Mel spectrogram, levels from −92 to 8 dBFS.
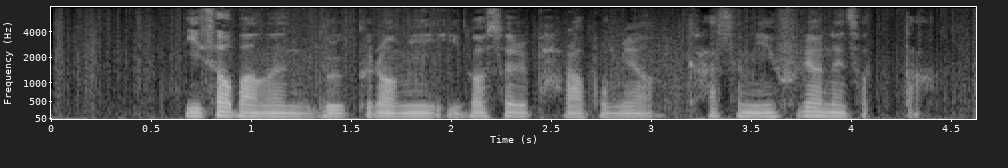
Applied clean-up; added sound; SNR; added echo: none; Crackle; 19 dB; none.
